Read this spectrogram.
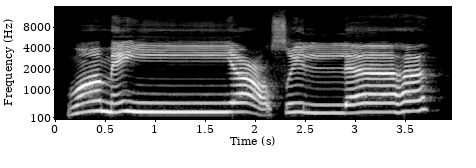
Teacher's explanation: नून साकिन के बाद जो है या आ रहा है, और या जो है रूफ़े और मलून में से है, तो यहाँ पर इदगाम होगा। तो हम इसे थोड़ा सा गुन्ने के साथ पढ़ेंगे।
